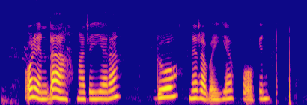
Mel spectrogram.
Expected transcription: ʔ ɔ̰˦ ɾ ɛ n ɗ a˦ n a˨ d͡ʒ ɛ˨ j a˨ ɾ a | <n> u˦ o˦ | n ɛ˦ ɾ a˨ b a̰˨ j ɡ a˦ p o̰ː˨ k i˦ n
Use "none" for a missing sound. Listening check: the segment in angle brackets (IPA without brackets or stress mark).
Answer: d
